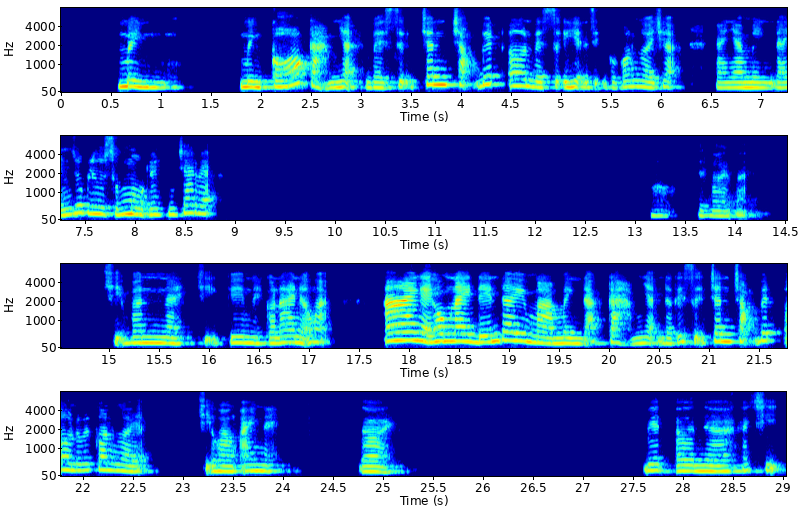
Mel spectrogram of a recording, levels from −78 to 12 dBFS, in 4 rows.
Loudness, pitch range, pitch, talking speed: -24 LUFS, 190-240 Hz, 205 Hz, 165 wpm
